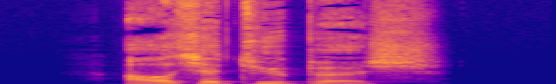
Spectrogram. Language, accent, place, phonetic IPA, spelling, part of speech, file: German, Germany, Berlin, [aʁçeˈtyːpɪʃ], archetypisch, adjective, De-archetypisch.ogg
- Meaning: archetypal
